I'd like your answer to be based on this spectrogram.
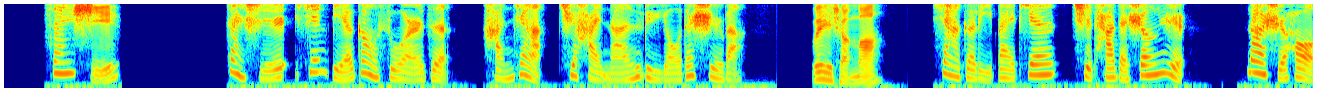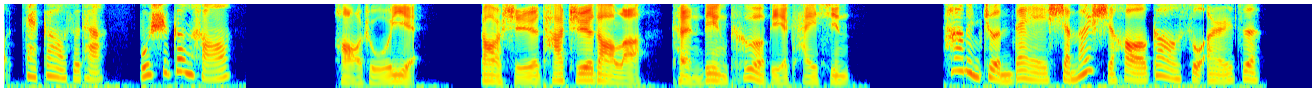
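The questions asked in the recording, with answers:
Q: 他们准备什么时候告诉儿子?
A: 下个礼拜天(儿子生日时)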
